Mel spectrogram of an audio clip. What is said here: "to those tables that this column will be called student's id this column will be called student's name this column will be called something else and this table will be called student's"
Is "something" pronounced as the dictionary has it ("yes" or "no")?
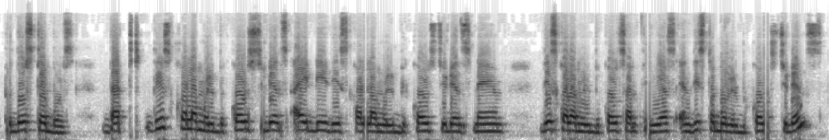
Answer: yes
